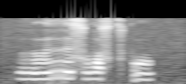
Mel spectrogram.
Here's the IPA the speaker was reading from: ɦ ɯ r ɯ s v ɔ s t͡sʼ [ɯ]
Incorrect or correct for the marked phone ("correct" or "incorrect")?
incorrect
